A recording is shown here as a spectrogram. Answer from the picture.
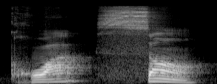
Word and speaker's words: croissant: est un peu difficile, la jonction entre k et r, comme le mot crocodile. Je reviens toujours au mot crocodile. Donc, on a croix et sur la fin, on a la syllabe en. Croissant.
